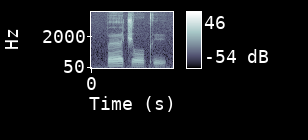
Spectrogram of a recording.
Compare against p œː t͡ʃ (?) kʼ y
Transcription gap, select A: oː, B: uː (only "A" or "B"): A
